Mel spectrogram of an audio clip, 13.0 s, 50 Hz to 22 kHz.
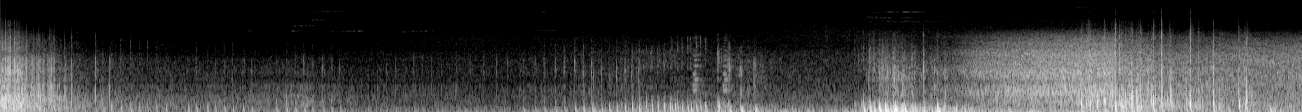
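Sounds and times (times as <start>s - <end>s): distant pops: 0.0s - 13.0s
fireworks boom: 0.0s - 13.0s
fireworks crackling: 0.0s - 13.0s
low rumble: 4.2s - 12.1s.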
